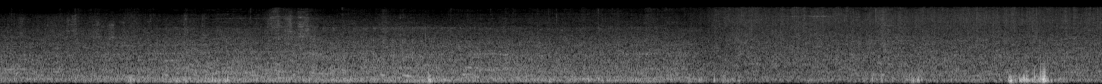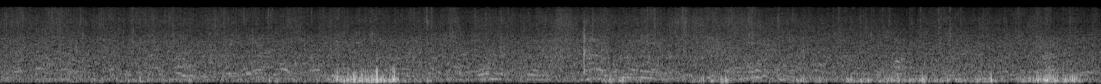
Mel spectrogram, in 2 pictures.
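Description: Wind rumbles outdoors.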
